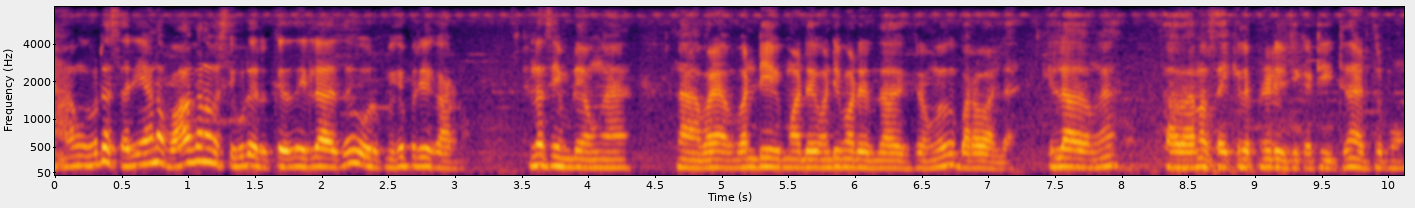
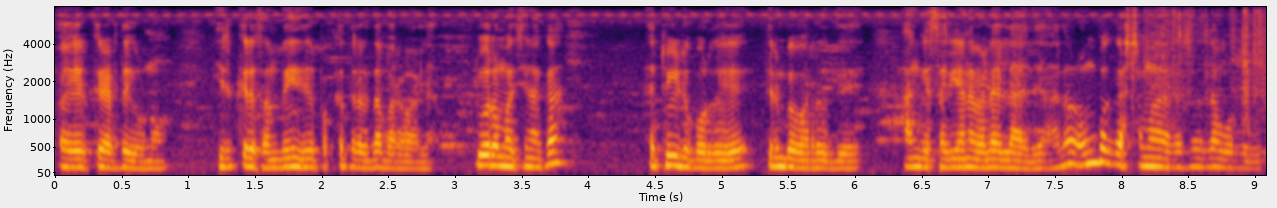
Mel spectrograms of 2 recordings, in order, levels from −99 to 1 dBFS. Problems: none marked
